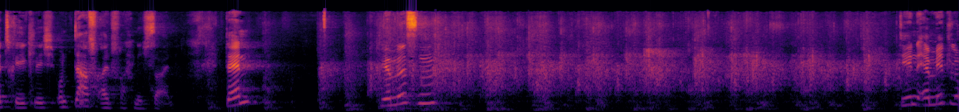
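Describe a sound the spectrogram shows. A middle-aged woman speaks into a microphone in a formal, measured tone.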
